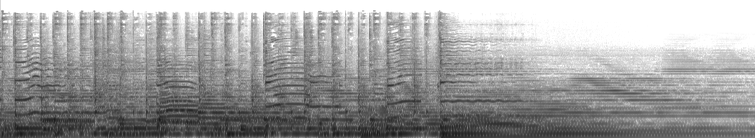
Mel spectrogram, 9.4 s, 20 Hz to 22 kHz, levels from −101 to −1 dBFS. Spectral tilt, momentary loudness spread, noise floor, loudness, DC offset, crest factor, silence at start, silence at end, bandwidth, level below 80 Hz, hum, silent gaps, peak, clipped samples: -7 dB/octave; 18 LU; -39 dBFS; -18 LUFS; under 0.1%; 16 dB; 0 s; 0 s; 16 kHz; -30 dBFS; none; none; -4 dBFS; under 0.1%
